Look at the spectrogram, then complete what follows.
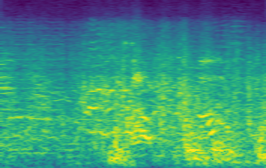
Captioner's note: horse neighing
